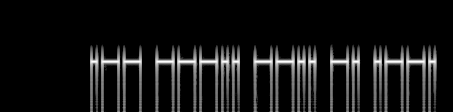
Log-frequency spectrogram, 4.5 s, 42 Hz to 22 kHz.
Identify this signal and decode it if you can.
Morse code, heard as a keyed tone, about 22 wpm, 700 Hz. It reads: W8ZNP
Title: USA Call Signs Repeated 3x 22wpm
